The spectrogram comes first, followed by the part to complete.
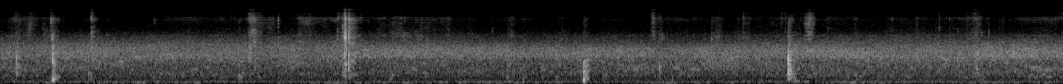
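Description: Steady, even hiss of forest background sound, broken by a few sharp knocks or snaps spaced a couple of seconds apart.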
